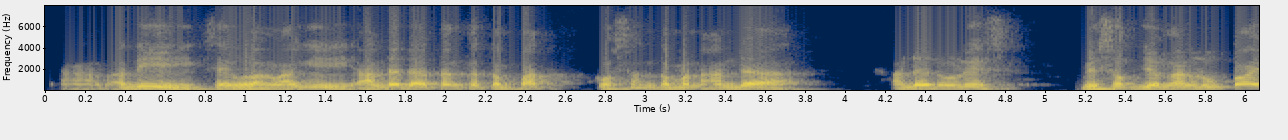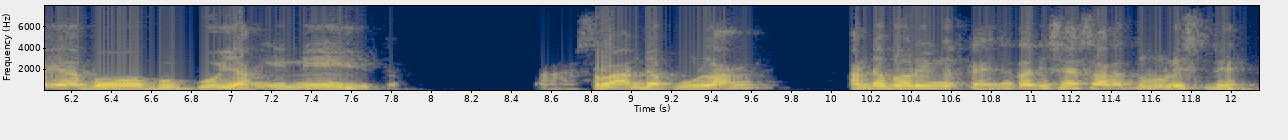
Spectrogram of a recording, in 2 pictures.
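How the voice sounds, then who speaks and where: A man giving a university lecture in a casual, conversational way, full of fillers. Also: medium pitch. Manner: conversational, uses many fillers. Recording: dull lo-fi recording.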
